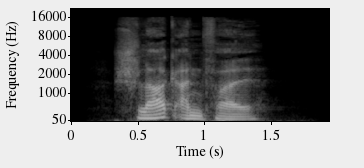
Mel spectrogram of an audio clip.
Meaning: apoplexy, stroke
- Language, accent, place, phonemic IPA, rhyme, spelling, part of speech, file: German, Germany, Berlin, /ˈʃlaːkʔanˌfal/, -al, Schlaganfall, noun, De-Schlaganfall.ogg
